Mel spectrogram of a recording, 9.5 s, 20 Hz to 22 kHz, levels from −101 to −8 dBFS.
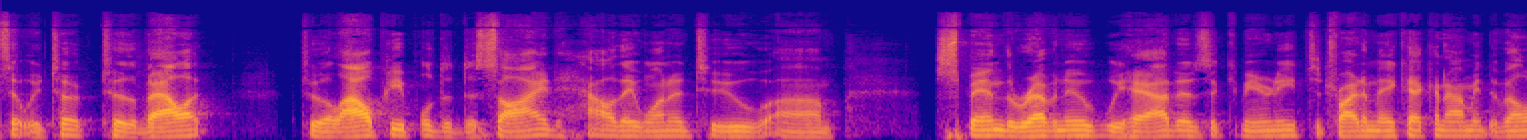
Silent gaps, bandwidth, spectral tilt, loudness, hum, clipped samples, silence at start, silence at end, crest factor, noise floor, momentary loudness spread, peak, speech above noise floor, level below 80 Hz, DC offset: none; 16 kHz; -5 dB/octave; -30 LUFS; none; under 0.1%; 0 s; 0 s; 22 dB; -73 dBFS; 11 LU; -8 dBFS; 43 dB; -66 dBFS; under 0.1%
